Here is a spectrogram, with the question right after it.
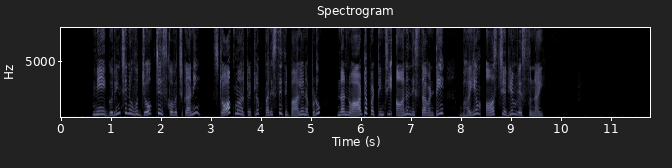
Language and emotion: Telugu, disgusted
